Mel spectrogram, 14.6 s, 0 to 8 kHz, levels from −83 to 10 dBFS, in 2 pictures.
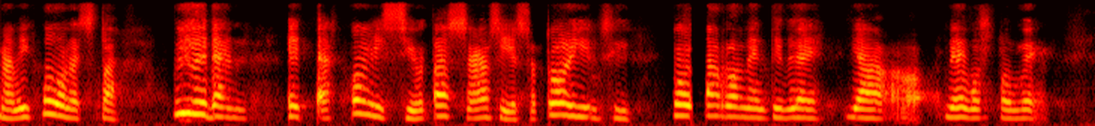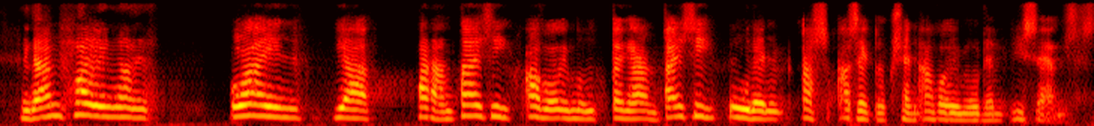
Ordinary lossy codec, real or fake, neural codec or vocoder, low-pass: none; fake; codec, 16 kHz, 1 kbps, FreqCodec, smaller model; 7.2 kHz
